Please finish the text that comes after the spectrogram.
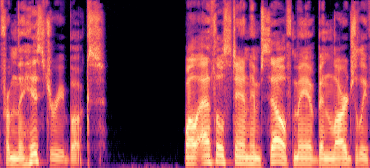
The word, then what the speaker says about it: Athelstan: While Athelstan himself may have been largely forgotten, his legacy still looms large. The A, by the way, is pronounced like the A in cat.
